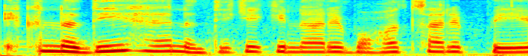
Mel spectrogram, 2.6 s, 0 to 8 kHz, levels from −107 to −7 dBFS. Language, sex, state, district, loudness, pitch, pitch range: Hindi, female, Delhi, New Delhi, -17 LUFS, 250 Hz, 240-275 Hz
